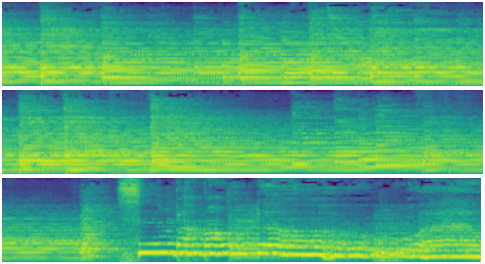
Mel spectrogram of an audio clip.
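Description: Piano playing a slow blues, with chords struck every half second to a second and left ringing. About eleven seconds in, a woman's voice comes in over the piano, holding a long wavering note.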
